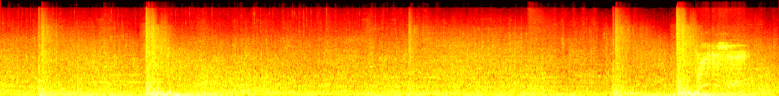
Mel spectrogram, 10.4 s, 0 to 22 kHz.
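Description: Heavy tank cannon blasts in a World of Tanks battle: two loud booming shots near 2 and 9 seconds with lighter reports between, ending in a ringing ricochet whine over a constant rumble of combat noise.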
